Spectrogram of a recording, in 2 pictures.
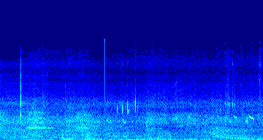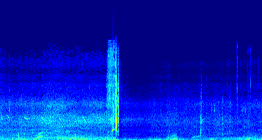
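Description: Wind buffeting the microphone, a dense low rumble that rises and falls with the gusts, with a brief hiss about seven and a half seconds in.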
